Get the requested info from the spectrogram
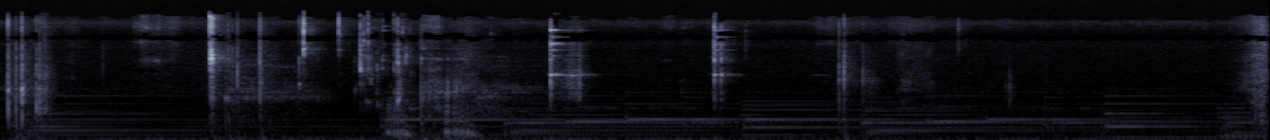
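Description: Soft background music with held notes. Several light clicks and clinks of a pipette and brush against paint jars and the palette sound over it, with a short murmured hum of a voice about two seconds in.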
